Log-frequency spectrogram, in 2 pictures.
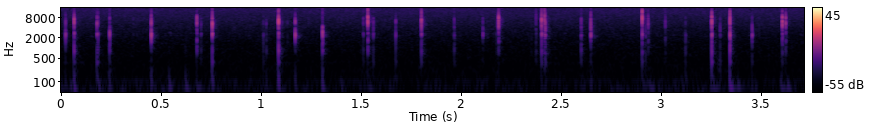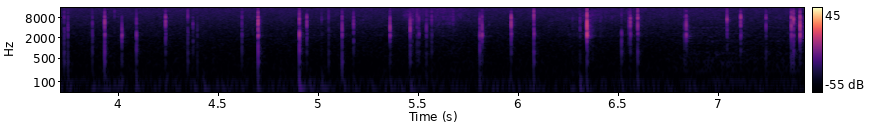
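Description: Long fingernails tap and scratch the gold metallic back of a smartphone, making a quick, uneven run of sharp, dry clicks with no ring. Between the taps there are faint scratchy scrapes over a steady low hum, and the clicks have a bright, crisp edge.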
